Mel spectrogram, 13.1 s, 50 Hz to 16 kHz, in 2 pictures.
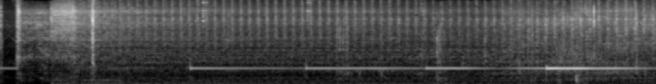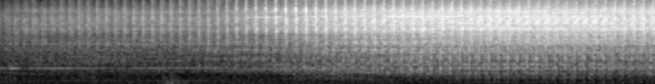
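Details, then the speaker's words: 2003 Pontiac Grand Am GT that still runs and drives: cranks and catches, then a fast, even ticking about three per second rides over the idle. Upper-end noise; owner suspects a lifter, not rod knock, possibly needing a new cam and lifters. "definitely sounds like upper end noise i can't get it off now oh well all right so i think that's lifter i think that's a lifter noise i think that would be a whole lot worse if it was a rod knock"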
